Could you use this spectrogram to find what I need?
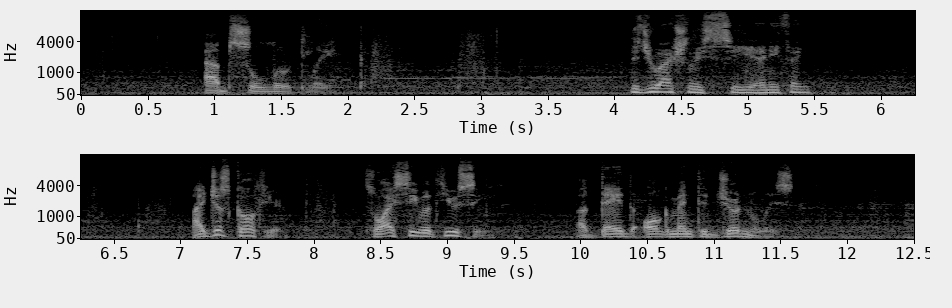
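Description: A young man answers quickly with animation.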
